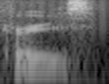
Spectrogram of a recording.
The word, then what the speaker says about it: Kruse: It's spelled Krause? Krause, isn't it? It's Kruse. That's Krause. That's Kruse. See, but it's pronounced Kruse. Okay. See, that's the first time I've ever heard someone pronounce it like that. Usually You people made it make fancy. it a long E.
